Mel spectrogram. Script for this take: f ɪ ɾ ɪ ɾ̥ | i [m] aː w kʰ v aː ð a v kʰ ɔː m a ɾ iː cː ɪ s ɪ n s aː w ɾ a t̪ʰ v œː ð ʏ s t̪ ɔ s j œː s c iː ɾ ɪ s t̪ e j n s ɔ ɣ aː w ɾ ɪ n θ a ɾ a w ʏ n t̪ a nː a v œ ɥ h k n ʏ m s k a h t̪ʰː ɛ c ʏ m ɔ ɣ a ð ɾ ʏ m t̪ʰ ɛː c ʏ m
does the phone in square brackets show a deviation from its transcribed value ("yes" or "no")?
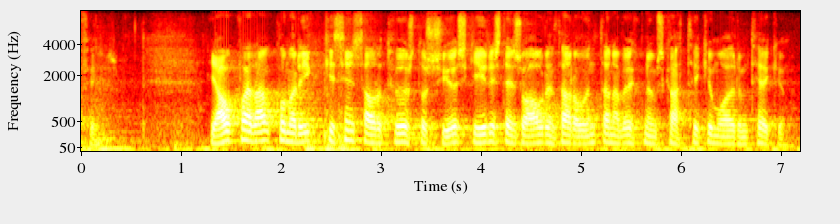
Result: yes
